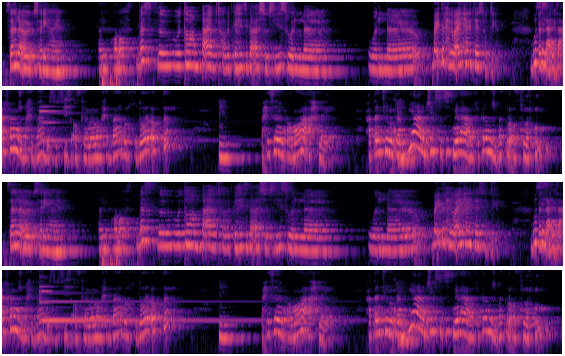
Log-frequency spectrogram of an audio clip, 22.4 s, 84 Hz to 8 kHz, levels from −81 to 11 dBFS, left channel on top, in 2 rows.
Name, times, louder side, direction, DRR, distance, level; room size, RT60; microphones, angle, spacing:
voice 1, 0.1-1.3 2.7-6.5 7.3-9.9 10.7-11.1 12.5-12.7 15.6-15.8 19.1-19.4, left 3 dB, 55° left, 7 dB, 0.9 m, -27 dB
voice 2, 1.9-2.5 10.6-14.6 16.4-17.9 18.5-22.1, left 2 dB, 15° left, 7 dB, 0.4 m, -27 dB
sound 1, 12.0-17.8, right 10 dB, 85° right, 2.2 m, -38 dB
18.0 x 10.5 x 2.4 m, 1.3 s
head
